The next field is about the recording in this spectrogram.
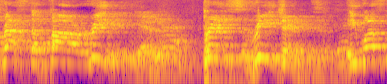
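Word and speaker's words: Ras Tafari: Rastafari, or in Amharic would be pronounced Rastafari.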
